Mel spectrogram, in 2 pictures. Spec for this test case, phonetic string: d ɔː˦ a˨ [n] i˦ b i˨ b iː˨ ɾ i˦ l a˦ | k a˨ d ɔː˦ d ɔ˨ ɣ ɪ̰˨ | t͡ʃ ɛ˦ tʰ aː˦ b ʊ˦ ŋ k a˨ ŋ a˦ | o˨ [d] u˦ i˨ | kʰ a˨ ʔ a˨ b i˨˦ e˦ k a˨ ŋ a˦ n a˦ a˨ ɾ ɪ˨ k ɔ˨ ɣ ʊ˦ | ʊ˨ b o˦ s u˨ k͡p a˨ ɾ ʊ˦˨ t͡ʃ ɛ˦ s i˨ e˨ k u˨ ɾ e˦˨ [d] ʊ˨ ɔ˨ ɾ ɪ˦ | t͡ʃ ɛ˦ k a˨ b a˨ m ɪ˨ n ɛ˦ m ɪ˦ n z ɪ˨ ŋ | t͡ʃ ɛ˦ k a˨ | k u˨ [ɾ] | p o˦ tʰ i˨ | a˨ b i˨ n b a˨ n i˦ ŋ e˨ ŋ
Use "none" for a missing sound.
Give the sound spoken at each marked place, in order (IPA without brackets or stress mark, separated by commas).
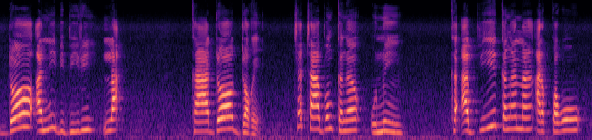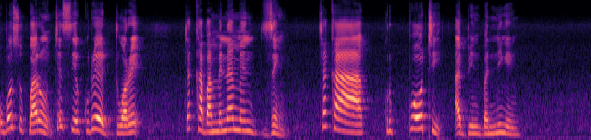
n, n, d, ɾ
